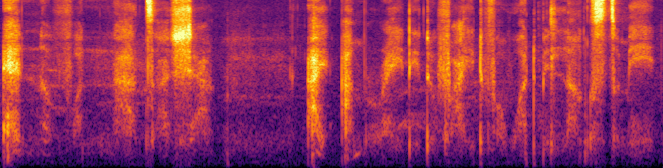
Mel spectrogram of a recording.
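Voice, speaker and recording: A woman with an African accent playing a possessive, lovestruck young office employee in a breathy, whispered ASMR roleplay, coaxing and fawning with slow emphasis. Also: extremely high pitch, pushed and bright, exaggerated voice. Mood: possessive, insistent.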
